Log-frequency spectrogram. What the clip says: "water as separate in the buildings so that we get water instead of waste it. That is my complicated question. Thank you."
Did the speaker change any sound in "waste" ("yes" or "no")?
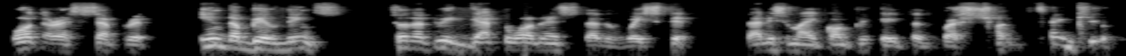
no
